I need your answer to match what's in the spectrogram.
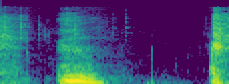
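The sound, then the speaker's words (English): A woman gives a few rough coughs in quick succession: a short burst, a louder throaty hack, then another cough after a brief pause, with no talking. “Oh my gosh, she's right coughing.”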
